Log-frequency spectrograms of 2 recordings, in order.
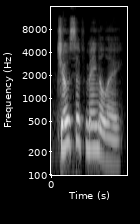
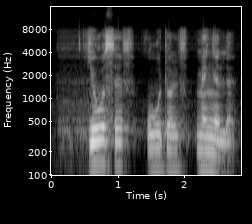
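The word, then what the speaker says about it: Josef Mengele: How do you pronounce his name? Joseph Mangle. Joseph M. That's the American pronunci. Yeah. Ysef Mangal.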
